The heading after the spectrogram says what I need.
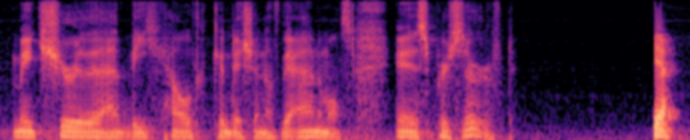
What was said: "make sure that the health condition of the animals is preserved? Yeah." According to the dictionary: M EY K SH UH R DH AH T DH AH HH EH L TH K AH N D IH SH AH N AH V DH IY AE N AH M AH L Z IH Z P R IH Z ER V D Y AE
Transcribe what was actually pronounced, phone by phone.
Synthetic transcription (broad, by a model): M EY K SH UH R DH AH T DH AH HH EH L TH K AH N D IH SH AH N AH V DH IY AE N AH M L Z IH Z P R IH Z ER V D Y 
